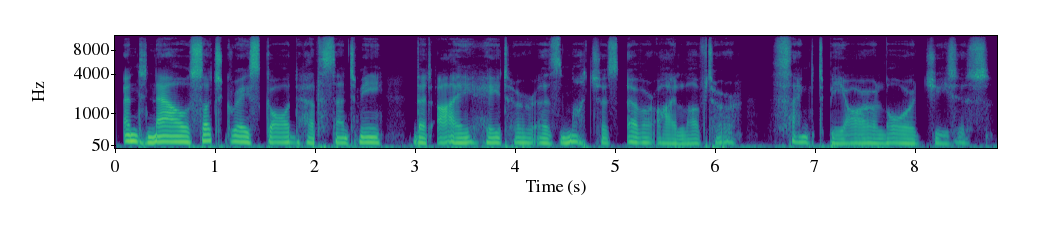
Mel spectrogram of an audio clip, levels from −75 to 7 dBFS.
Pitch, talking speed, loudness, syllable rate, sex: 110 Hz, 165 wpm, -21 LUFS, 3.7 syllables/s, female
